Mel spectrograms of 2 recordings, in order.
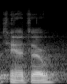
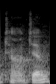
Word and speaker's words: tanto: tip very similar to a Tanto or Tanto depending on how you say it but they also sharpen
